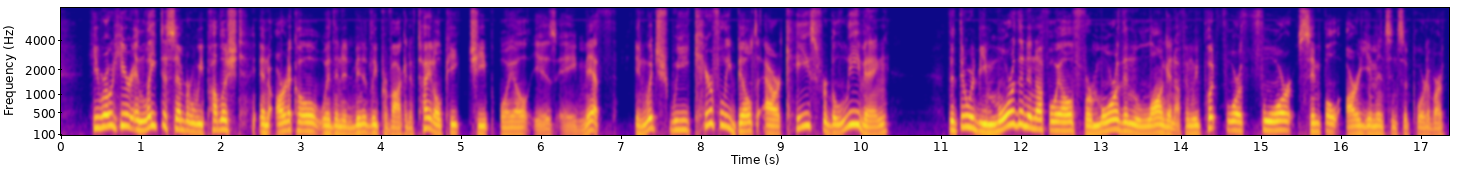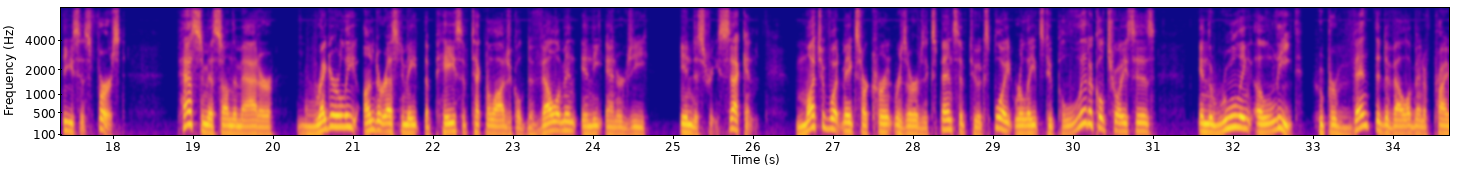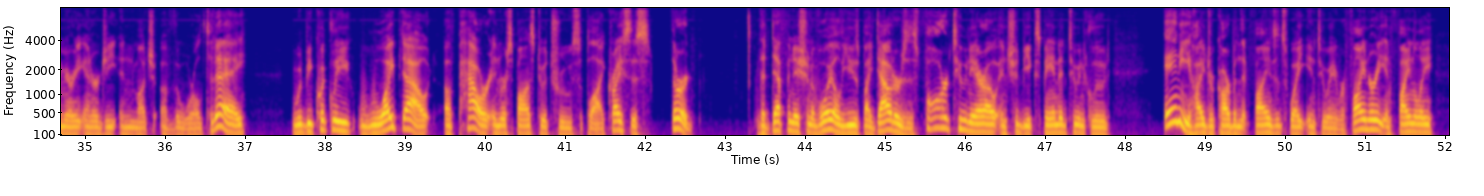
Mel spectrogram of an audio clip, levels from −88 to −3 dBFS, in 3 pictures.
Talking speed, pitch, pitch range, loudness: 170 wpm, 125 Hz, 110-150 Hz, -15 LUFS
